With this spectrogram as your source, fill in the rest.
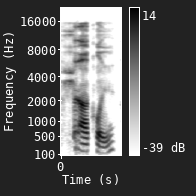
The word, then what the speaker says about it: Shaklee: okl EE and not ly what's the proper pronunciation maybe you can set us straight Miley well it is shaklee it was dr. Shackley who knew actually developed the first vitalize middle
